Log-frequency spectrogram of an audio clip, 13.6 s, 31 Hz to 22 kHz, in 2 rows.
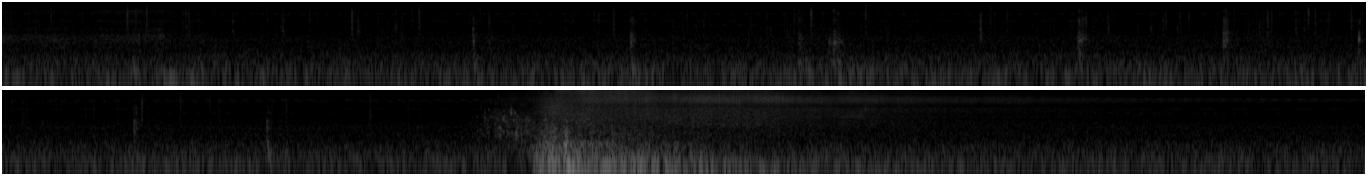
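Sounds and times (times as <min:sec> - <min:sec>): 
campfire popping and crackling: 0:00.2 - 0:07.5, 0:09.2 - 0:12.8
campfire hissing while being put out at a campsite: 0:09.2 - 0:13.5.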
